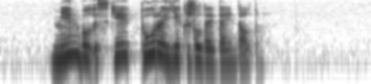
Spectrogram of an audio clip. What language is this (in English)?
Kazakh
